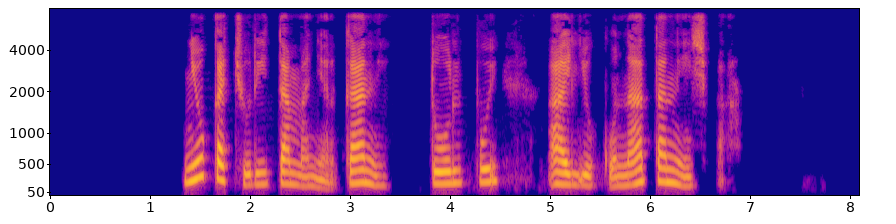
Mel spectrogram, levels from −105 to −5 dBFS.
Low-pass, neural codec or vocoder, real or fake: 7.2 kHz; none; real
